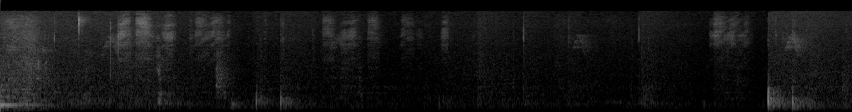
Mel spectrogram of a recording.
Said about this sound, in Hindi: यहाँ पे मैं लिख रहा हूँ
